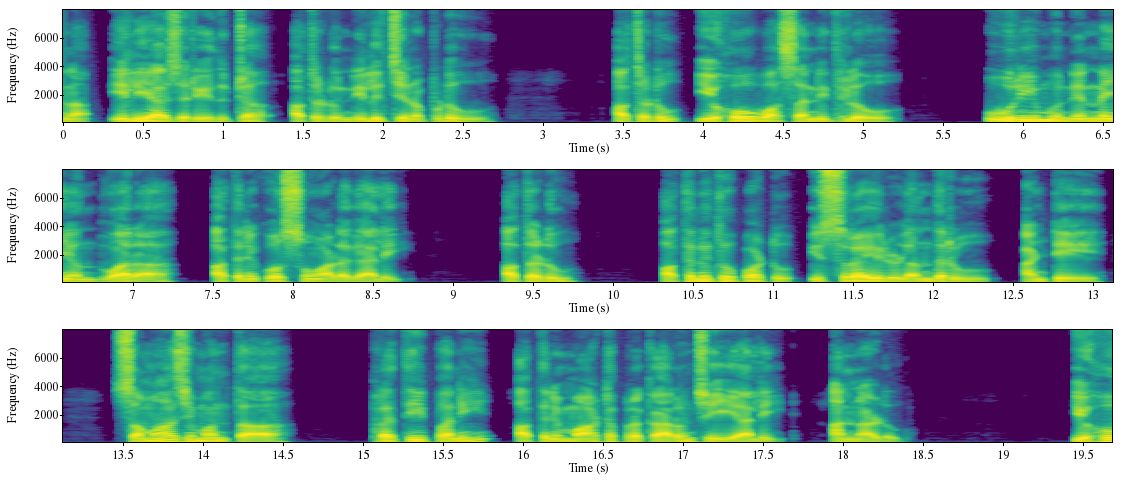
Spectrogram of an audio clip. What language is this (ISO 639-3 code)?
tel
